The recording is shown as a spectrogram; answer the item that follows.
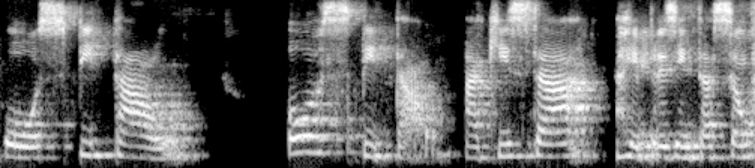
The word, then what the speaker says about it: hospital: A letra H no início de palavra não é pronunciada. Como aqui, por exemplo, hospital.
